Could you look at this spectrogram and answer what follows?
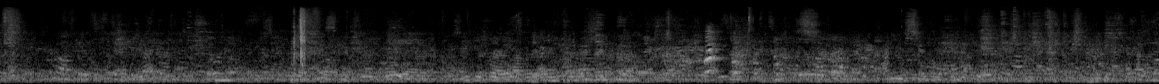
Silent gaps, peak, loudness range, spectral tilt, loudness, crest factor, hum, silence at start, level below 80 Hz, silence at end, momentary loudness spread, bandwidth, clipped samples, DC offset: none; -10 dBFS; 3 LU; -4 dB/octave; -36 LUFS; 26 dB; none; 0 s; -76 dBFS; 0 s; 9 LU; 15.5 kHz; under 0.1%; under 0.1%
